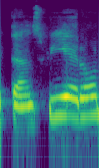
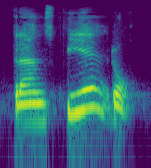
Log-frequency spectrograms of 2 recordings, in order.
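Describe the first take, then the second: First: Said in the usual way. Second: "Transfiero" slowly, lingering on "fie"; stretched second syllable. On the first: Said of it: "no tiene tilde". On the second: Shown as a demonstration. Teacher pointing out the second syllable of "Transfiero", slowly stretched. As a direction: draw out "Transfiero" to show its middle syllable. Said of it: "En la segunda sílaba".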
